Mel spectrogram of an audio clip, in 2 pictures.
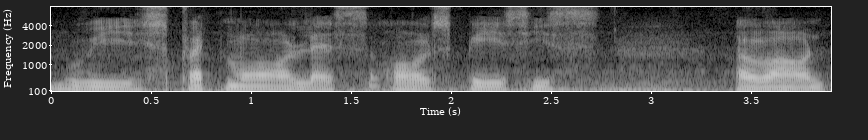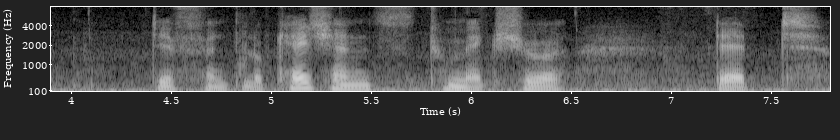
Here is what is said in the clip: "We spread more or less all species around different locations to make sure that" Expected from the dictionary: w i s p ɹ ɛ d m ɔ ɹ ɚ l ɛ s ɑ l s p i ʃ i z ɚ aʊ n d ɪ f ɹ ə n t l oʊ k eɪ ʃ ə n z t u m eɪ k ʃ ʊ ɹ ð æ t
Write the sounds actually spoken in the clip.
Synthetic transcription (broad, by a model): w i s p ɹ ɛ d m ɔ ɹ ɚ l ɛ s ɑ l s p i s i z ɚ aʊ n d ɪ f ɹ ə n t l oʊ k eɪ ʃ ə n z t u m eɪ k ʃ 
